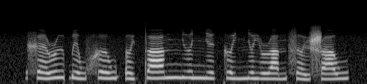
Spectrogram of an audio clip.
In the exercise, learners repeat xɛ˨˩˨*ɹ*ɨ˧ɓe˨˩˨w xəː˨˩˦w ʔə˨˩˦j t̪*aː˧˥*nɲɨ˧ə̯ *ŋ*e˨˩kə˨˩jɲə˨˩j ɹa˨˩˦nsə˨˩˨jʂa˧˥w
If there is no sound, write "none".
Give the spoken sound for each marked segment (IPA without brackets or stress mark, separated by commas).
ɹ, aː˧˥, ɲ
